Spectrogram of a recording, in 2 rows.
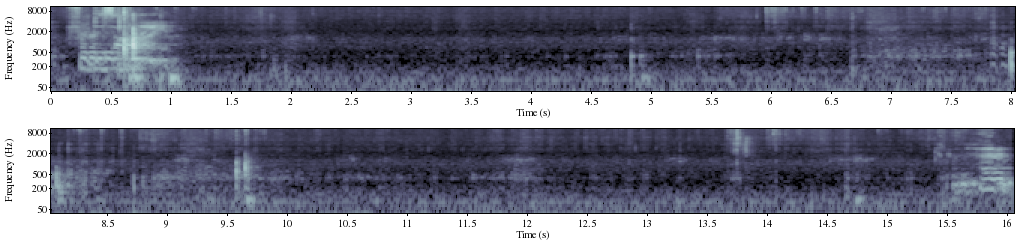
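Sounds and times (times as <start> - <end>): hands rubbing wax surface: 0.0 - 16.0.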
